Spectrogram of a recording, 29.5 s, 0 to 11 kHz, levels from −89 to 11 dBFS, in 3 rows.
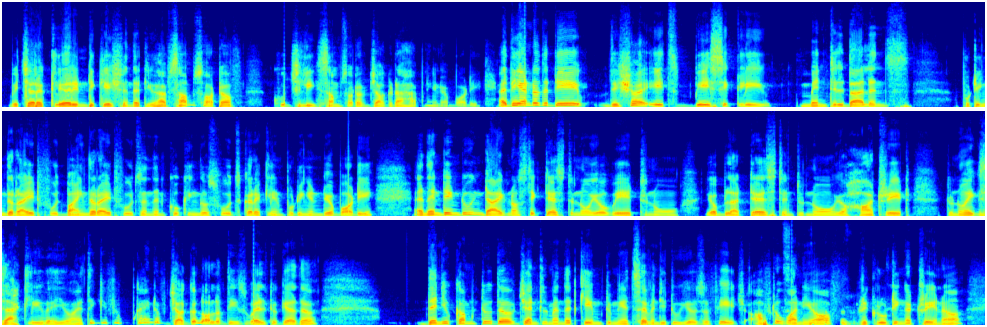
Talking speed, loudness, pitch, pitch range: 230 wpm, -18 LUFS, 145 Hz, 125-170 Hz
